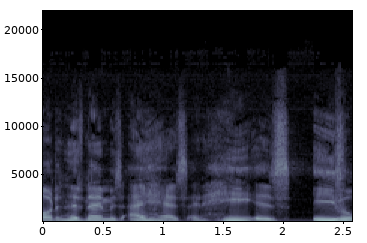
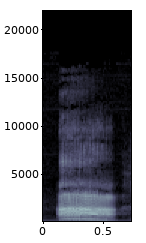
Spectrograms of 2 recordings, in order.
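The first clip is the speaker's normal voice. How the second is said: high, loud yelp of pain; pained cry; 9 semitones higher, 6 dB louder than usual. Retold or imitated. Punched in the chest during prayer, high pained yelp. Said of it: "And I go".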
